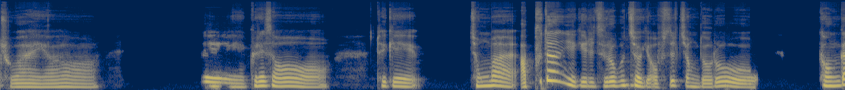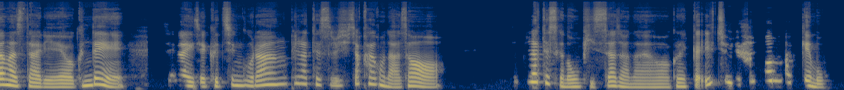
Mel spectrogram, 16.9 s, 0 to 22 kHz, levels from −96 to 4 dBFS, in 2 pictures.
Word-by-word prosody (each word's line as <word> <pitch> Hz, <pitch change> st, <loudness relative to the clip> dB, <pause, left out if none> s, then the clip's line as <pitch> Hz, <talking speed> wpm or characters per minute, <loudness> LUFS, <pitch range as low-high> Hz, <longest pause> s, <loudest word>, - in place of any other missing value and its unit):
좋아해요. 155 Hz, 0 st, -3 dB, 1.0 s
네. 170 Hz, -5 st, +2 dB
그래서 185 Hz, -6 st, +1 dB, 0.5 s
되게 180 Hz, -4 st, 0 dB, 0.5 s
정말 190 Hz, -3 st, +3 dB
"아프다."는 420 Hz, -9 st, +5 dB
얘기를 185 Hz, -5 st, +2 dB
들어본 195 Hz, +4 st, +1 dB
적이 190 Hz, -7 st, +4 dB
없을 155 Hz, +8 st, -2 dB
정도로 165 Hz, -4 st, 0 dB, 0.6 s
건강한 210 Hz, +2 st, +5 dB
스타일이에요. 150 Hz, -6 st, -1 dB
근데 205 Hz, -, +1 dB, 0.4 s
제가 220 Hz, -2 st, -1 dB
이제 180 Hz, -1 st, -2 dB
그 180 Hz, -, -3 dB
친구랑 220 Hz, +7 st, 0 dB
필라테스를 285 Hz, -7 st, -6 dB
시작하고 270 Hz, 0 st, -3 dB
나서 150 Hz, 0 st, 0 dB, 0.7 s
그 380 Hz, -, -25 dB
필라테스가 360 Hz, -, +1 dB
너무 160 Hz, +1 st, -1 dB
비싸잖아요. 145 Hz, -6 st, -4 dB
그러니까 170 Hz, 0 st, -1 dB
1 280 Hz, +9 st, -1 dB
주일에 350 Hz, -2 st, -3 dB
1 380 Hz, -, -7 dB, 0.2 s
번밖에 355 Hz, -, -3 dB
못 145 Hz, -5 st, -4 dB
185 Hz, 295 characters per minute, -23 LUFS, 155-220 Hz, 1.0 s, 아프다."는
